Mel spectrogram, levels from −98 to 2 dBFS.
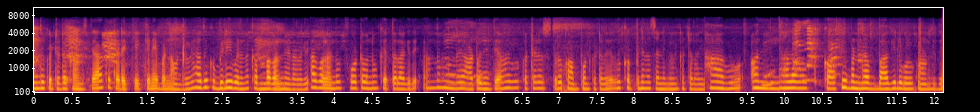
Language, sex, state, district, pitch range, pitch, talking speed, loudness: Kannada, female, Karnataka, Mysore, 210-240 Hz, 225 Hz, 185 wpm, -20 LUFS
